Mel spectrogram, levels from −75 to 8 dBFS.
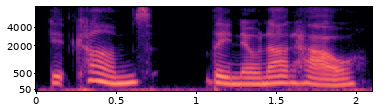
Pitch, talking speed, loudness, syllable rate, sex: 190 Hz, 170 wpm, -16 LUFS, 4.4 syllables/s, female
